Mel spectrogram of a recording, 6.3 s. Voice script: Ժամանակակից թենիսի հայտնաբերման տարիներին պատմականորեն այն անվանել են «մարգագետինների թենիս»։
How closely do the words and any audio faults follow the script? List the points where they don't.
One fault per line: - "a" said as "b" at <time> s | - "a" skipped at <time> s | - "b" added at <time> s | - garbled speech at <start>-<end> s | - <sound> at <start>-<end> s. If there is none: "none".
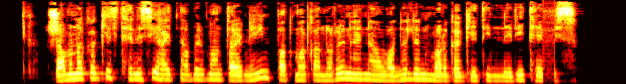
- dropout at 5.4-5.5 s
